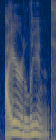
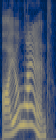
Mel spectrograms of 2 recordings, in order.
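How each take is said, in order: First: "Ireland" with the ending softened to "lind"; Irish pronunciation. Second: "Ireland" with the ending said "land", a first try; trying Irish pronunciation. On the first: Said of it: "And say Ireland instead of land". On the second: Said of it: "How would you say it?". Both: Shown as a demonstration.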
